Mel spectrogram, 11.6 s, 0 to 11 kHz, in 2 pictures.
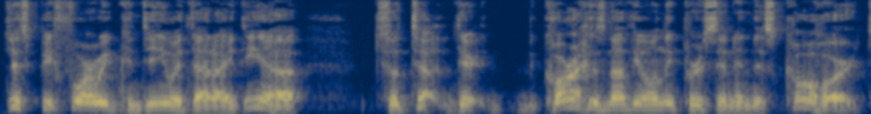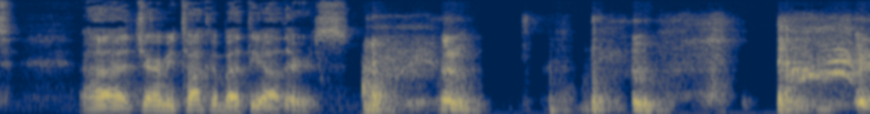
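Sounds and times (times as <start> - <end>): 
speech: 0.0 - 11.3
harsh coughs and rasping cough: 8.2 - 11.5
throat clearing: 8.2 - 11.5.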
